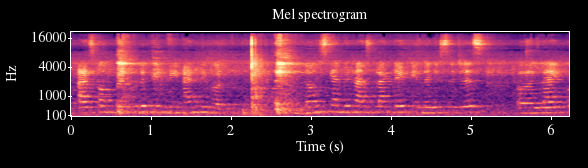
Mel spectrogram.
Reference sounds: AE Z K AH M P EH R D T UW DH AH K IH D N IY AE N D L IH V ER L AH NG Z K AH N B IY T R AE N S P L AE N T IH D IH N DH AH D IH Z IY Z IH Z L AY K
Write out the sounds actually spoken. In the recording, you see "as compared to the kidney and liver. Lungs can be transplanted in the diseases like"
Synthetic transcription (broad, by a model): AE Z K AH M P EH T UW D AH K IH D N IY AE N D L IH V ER N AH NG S K AH N B IY T R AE N S P L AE N T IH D IH N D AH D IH S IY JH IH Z L AY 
